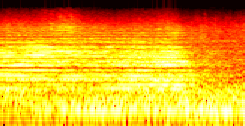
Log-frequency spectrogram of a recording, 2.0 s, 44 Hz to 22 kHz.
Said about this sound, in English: A good deal of the daytime traffic through Homer, Illinois, is on the Norfolk Southern line that splits the town in two. When the trains speed through and the gates go back up on Route 47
